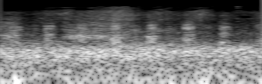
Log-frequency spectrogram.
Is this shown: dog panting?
yes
